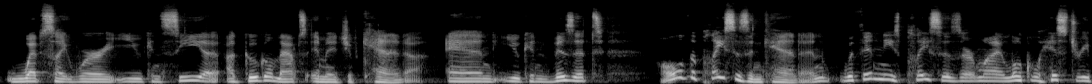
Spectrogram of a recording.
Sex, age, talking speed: male, 30-49, 165 wpm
